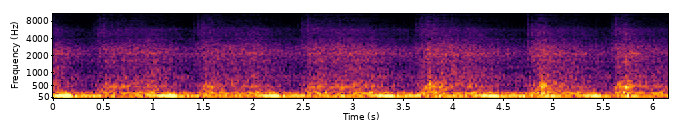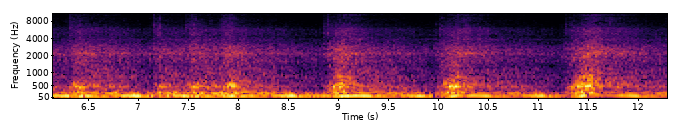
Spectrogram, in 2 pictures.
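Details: Honda CB/GL/MP/Tiger single motorcycle after ignition timing at the pickup changed from 15 to 17.5 degrees to cure kickstarter kickback: blipped about once a second, revs rising and falling cleanly, steady idle between: normal running.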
